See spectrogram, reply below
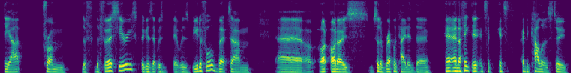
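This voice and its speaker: A lower-pitched man co-hosting a podcast, talking comics in an easy, casual way. He stops and restarts often and fills gaps with ums, yet his enthusiasm comes through. The sound is dry and close, with no room echo. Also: expressive. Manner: halting, full of ums and restarts. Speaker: podcast co-host. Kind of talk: casual chat about comics.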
